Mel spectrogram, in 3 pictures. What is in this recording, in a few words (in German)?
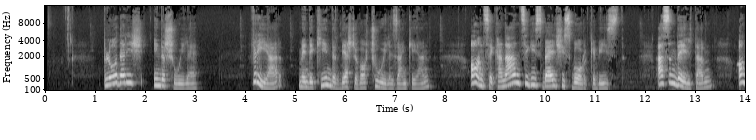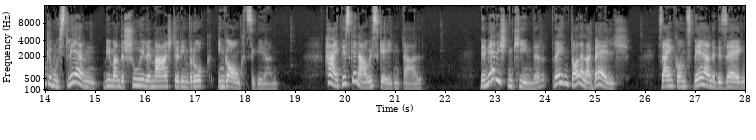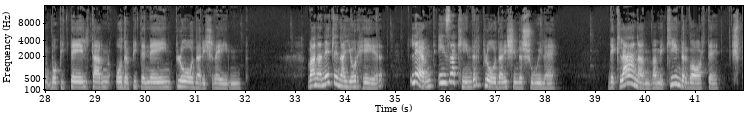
plodarisch in der schuile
